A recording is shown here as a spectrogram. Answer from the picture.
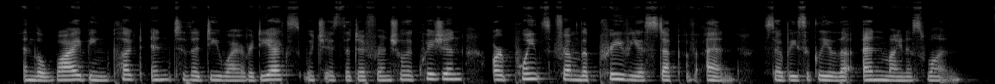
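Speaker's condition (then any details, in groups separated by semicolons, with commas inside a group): No condition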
